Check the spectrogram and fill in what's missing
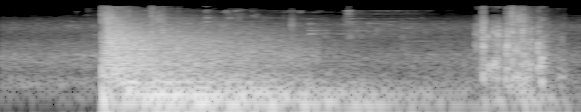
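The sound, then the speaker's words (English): A loud explosion in a chemistry lab bursts in suddenly and rumbles with heavy low-end debris noise, fading over about two seconds before a second, smaller crackling blast erupts near the end. “And then it gets to the point where he causes that explosion in the chemistry lab and...”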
